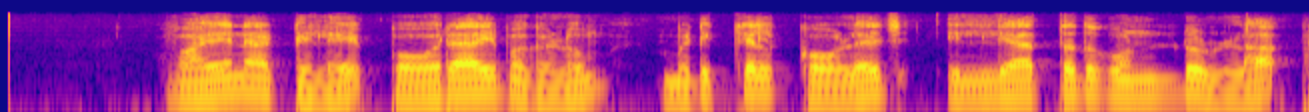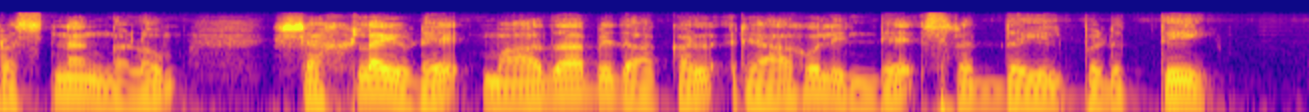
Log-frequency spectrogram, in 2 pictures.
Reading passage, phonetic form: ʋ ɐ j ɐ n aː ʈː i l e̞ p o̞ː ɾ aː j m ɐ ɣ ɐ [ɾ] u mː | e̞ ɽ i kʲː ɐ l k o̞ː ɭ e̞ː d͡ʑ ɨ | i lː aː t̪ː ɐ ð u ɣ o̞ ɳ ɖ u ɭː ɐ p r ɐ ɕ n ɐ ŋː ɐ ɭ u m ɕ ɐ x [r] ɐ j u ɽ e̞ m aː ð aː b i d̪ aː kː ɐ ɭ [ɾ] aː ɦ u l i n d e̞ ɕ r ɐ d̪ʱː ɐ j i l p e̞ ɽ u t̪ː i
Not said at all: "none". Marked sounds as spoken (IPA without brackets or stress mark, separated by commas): ɭ, ɭ, ɾ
